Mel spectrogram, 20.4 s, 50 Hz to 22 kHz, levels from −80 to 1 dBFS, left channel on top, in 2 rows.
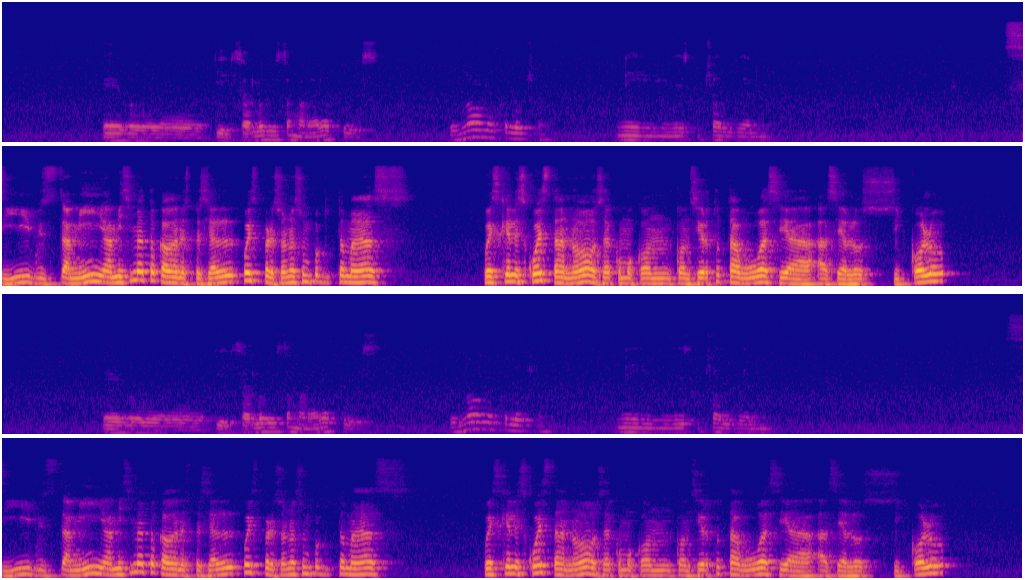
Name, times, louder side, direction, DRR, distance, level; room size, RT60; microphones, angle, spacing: voice 1, 1.0-3.7 4.5-5.5 6.1-7.7, left 1 dB, 30° left, 2.2 m, -45 dB
voice 2, 10.2-14.2 15.0-19.6, left 5 dB, 85° left, 0.5 m, -20 dB
12.5 x 6.4 x 6.5 m
head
